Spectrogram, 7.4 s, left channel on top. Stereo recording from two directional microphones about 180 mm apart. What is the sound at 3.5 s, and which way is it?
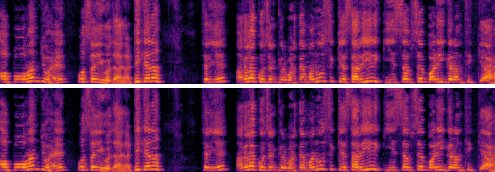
Speech, 20° left (ahead or behind).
